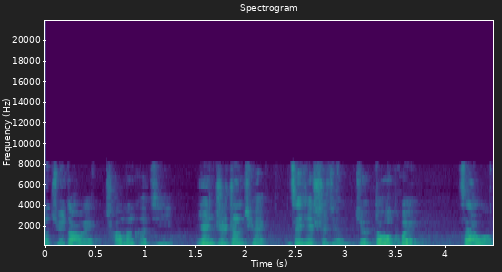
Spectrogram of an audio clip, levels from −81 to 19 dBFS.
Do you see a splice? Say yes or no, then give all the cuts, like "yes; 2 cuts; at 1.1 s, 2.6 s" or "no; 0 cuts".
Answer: yes; 1 cut; at 1.4 s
